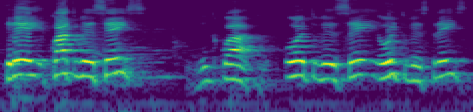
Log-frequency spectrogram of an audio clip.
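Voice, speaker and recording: Speaking slowly in a high voice, a Brazilian man with a Brazilian Portuguese accent teaches math in a school classroom, joking around, chatting and asking students questions as he solves problems. The echoey recording carries a little hiss or hum.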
